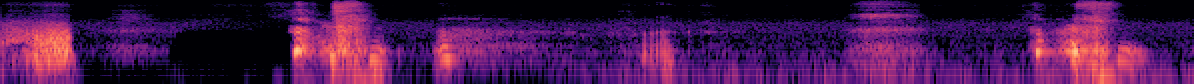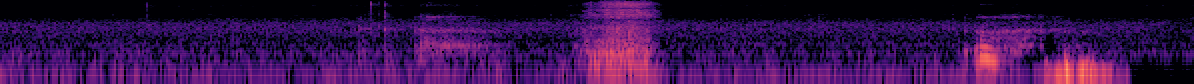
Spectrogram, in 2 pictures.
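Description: Several wet, forceful sneezes separated by sniffles and a final nose blow, fitting sneezing with nasal congestion from a cold.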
